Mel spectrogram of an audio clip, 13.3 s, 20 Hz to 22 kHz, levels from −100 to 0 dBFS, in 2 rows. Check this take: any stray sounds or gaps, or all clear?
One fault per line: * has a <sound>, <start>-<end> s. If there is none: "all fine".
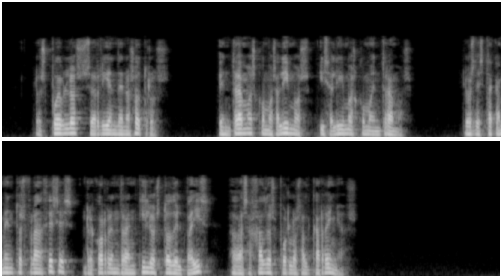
all fine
